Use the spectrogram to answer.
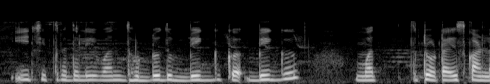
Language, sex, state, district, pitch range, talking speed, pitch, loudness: Kannada, female, Karnataka, Bidar, 195-215 Hz, 110 wpm, 205 Hz, -18 LUFS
